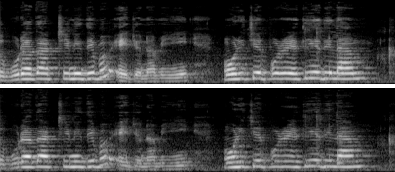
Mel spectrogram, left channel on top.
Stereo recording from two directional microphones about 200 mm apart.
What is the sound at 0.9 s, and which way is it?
Speech, 35° left (ahead or behind).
